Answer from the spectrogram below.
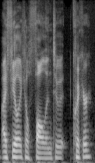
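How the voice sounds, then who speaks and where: A man co-hosts a relaxed podcast in an ordinary mid-pitched voice. He is hesitant and wry, restarting his sentences as he works out his thoughts. The recording is close and dry. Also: a little fast, clear, resonant tone, no echo. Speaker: podcast co-host. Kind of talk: casual chat.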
